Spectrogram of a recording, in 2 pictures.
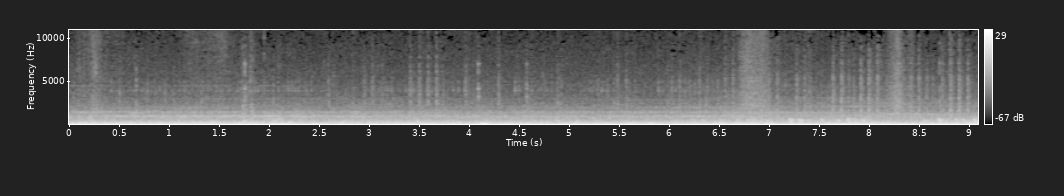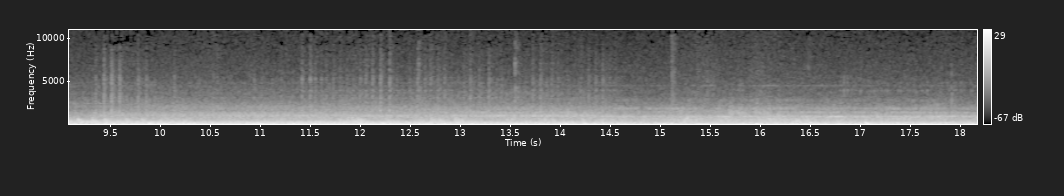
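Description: Steady low rumble of a Tohoku Shinkansen bullet train running, heard inside the passenger cabin. A few soft clicks and rustles come from a cloth slipper bag being handled about seven to nine seconds in.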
